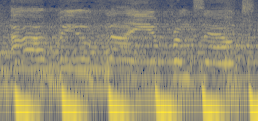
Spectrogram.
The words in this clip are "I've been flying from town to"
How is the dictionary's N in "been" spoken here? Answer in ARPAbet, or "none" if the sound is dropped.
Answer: L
